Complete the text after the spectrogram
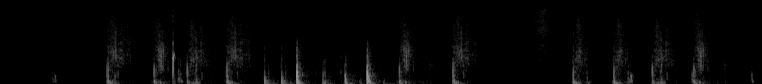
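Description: A pickaxe chips and cracks at stone blocks with quick, sharp knocks.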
